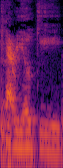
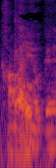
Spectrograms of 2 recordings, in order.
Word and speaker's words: karaoke: A lot of Americans say like sake and karaoke, right? But it's sake and karaoke.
